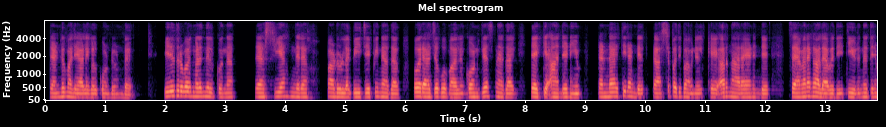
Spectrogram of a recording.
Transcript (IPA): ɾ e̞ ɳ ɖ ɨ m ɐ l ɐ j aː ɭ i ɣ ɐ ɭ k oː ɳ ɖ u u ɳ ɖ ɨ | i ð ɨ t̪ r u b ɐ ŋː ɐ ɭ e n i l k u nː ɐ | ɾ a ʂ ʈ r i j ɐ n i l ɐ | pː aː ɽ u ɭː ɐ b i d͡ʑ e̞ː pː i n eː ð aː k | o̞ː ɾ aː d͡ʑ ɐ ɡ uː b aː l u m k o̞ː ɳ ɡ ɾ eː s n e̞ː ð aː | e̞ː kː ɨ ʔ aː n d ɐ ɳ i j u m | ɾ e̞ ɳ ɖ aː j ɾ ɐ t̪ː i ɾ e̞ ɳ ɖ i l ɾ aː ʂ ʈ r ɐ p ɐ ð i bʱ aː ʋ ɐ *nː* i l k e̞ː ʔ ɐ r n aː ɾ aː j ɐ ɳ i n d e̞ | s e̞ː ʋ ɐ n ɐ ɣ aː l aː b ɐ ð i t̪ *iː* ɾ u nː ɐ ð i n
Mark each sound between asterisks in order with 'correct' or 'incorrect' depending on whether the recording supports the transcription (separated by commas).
incorrect, correct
